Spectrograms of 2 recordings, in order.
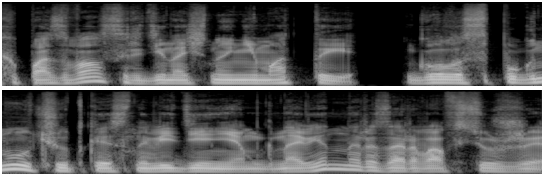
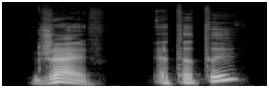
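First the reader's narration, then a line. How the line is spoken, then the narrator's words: Uncertain question. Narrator (Russian): спросил он неуверенно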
